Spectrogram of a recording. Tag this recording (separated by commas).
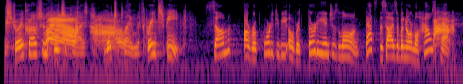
Speech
